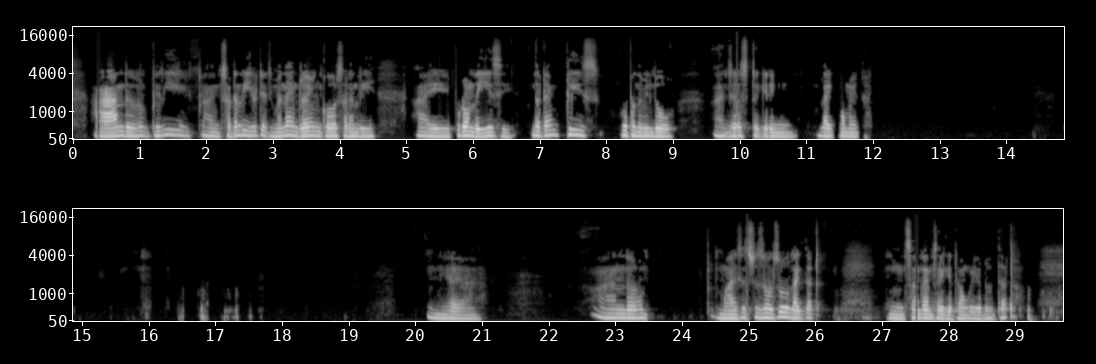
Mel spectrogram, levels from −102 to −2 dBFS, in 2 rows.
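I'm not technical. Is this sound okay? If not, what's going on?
No. The speech has four brief dropouts, each a case of a corrupt frame muted. The sound cuts to silence abruptly at 0.37 s, just before "uh very I'm suddenly", at 9.95 s, between "open the window I'm" and "getting like vomit", at 24.97 s, just before "also like that", and at 27.51 s. Each gap lasts 30 to 40 ms. A damaged chunk of the compressed audio couldn't be decoded, so the player filled its slot with silence, and the timing stays intact around it.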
